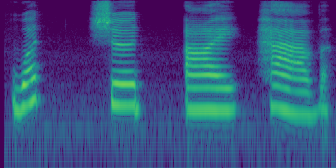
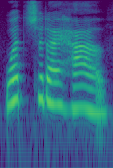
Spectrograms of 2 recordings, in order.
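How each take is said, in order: First: Slow, each word apart. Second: Said in the usual way. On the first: Shown as a demonstration. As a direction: say it slowly, word by word. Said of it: "repetition drill, slowed take". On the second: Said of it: "repetition drill, normal take".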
